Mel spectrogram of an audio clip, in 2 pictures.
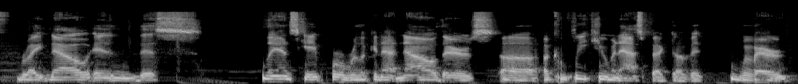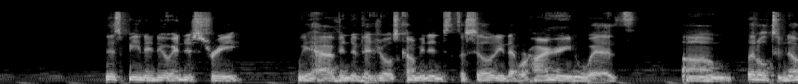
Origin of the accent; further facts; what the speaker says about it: California, United States; moved away as an adult; also born or lived in Taiwan; I grew up in Southern California and lived there till about the age of 27. And then I took a little bit of a migration to Taiwan, where I lived for about 9 years.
